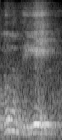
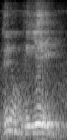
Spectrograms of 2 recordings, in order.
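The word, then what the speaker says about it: Denonvilliers: فشه اوف دينوم فييه راجل فرنساوي بيتكتب كده دينون فيلرز، ده نطقه كده بص بيتكتب دونون فيلرز بس الفرنساوي اخر حرفين بيشيلوهم اسمه دونون فييه. راجل فرنساوي اسمه ايه؟ دونون فييه، فرنسوا ميتيران كده يعني، فاهمين قصدي؟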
